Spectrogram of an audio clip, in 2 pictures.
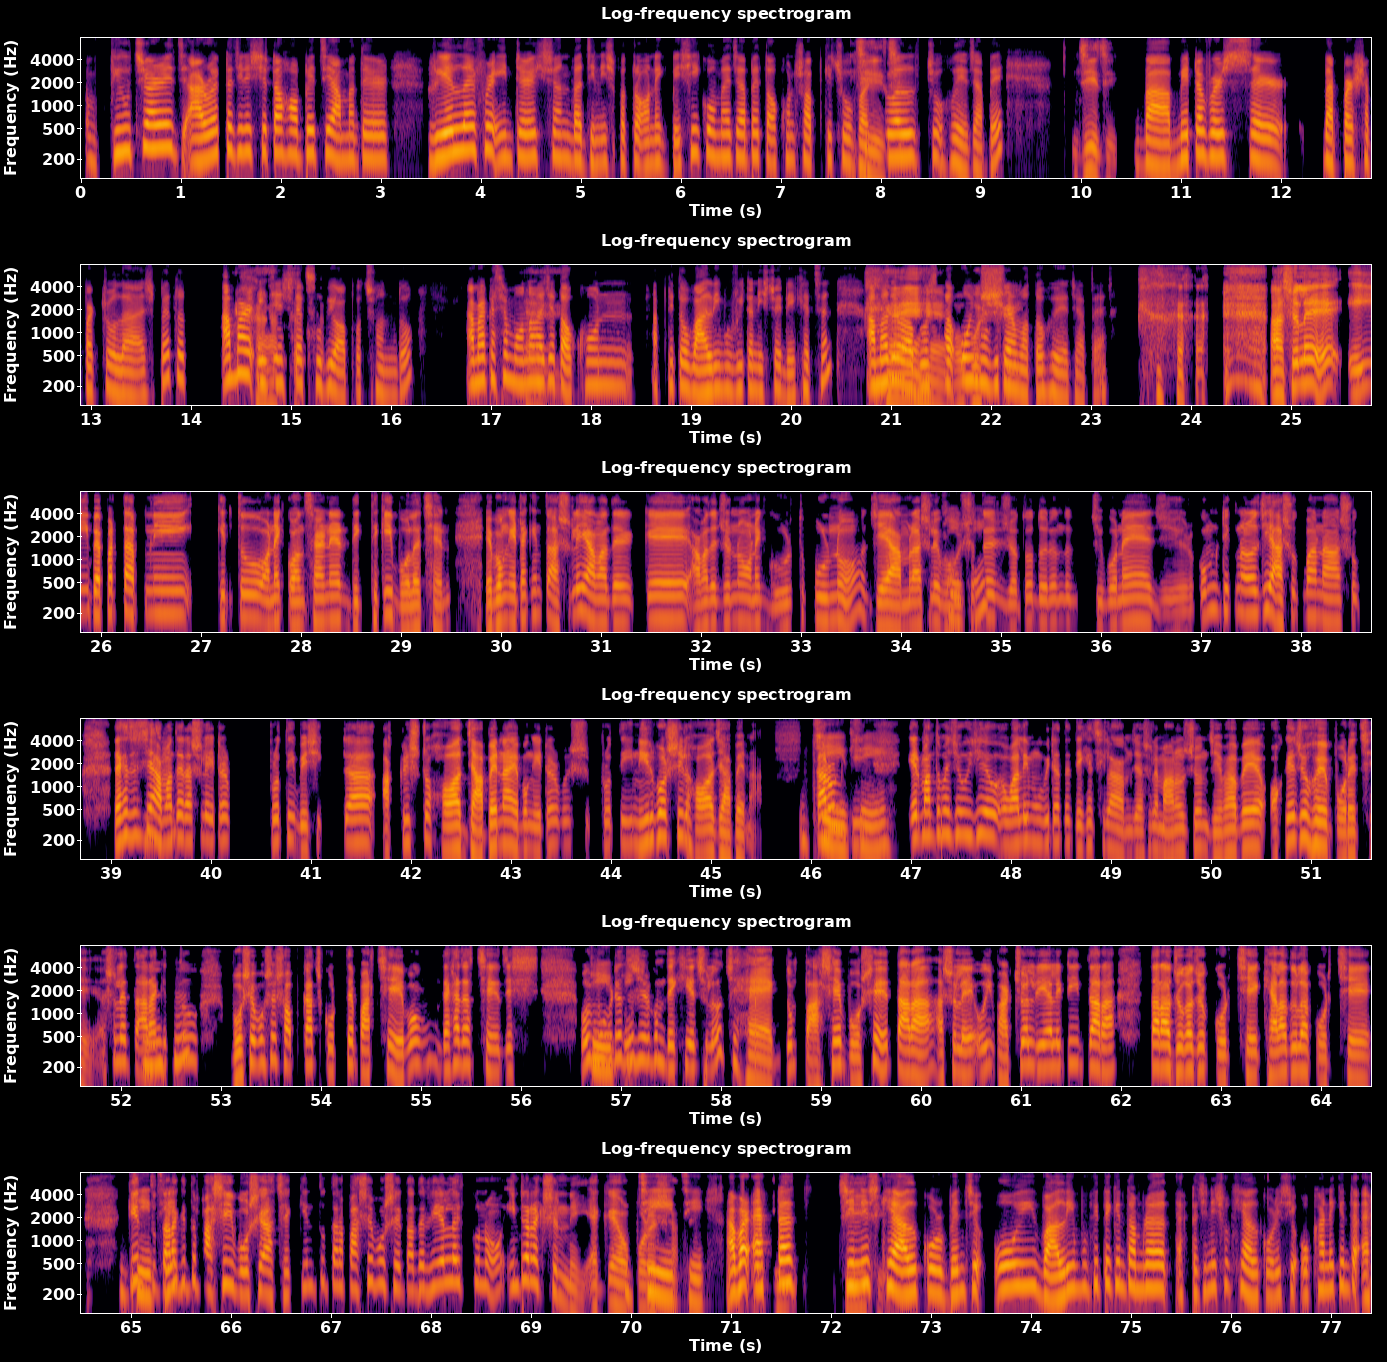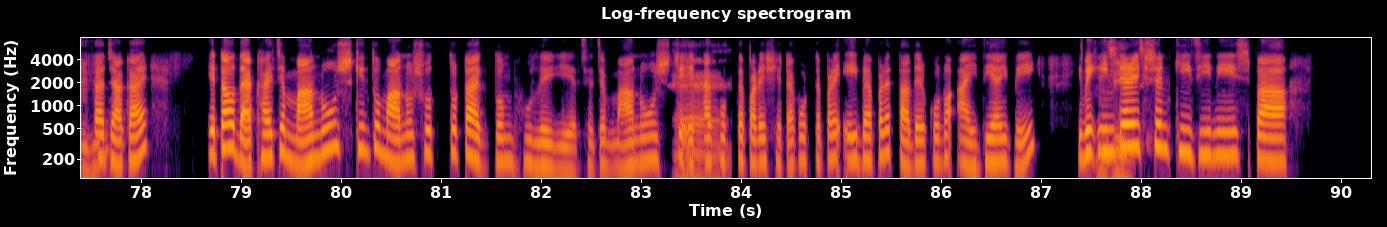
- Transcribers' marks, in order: in English: "interaction"; in English: "virtual"; tapping; laughing while speaking: "আচ্ছা, আচ্ছা"; joyful: "হ্যাঁ, হ্যাঁ অবশ্যই!"; chuckle; in English: "concern"; in English: "virtual reality"; in English: "interaction"; "করেছি" said as "করিছি"; "মনুষ্যত্বটা" said as "মানুষত্বটা"; in English: "eve interaction"
- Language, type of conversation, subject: Bengali, unstructured, প্রযুক্তি আমাদের দৈনন্দিন জীবনে কীভাবে পরিবর্তন এনেছে?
